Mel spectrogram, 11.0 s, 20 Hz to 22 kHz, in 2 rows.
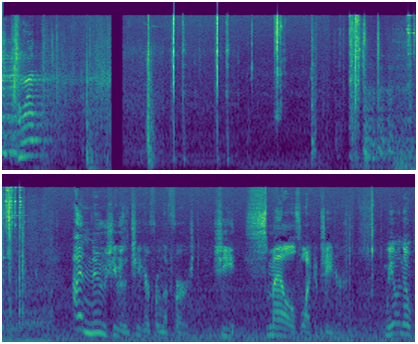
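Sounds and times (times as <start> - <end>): car engine starting and running: 4.4 - 8.9
keys jangling: 4.6 - 6.1.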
